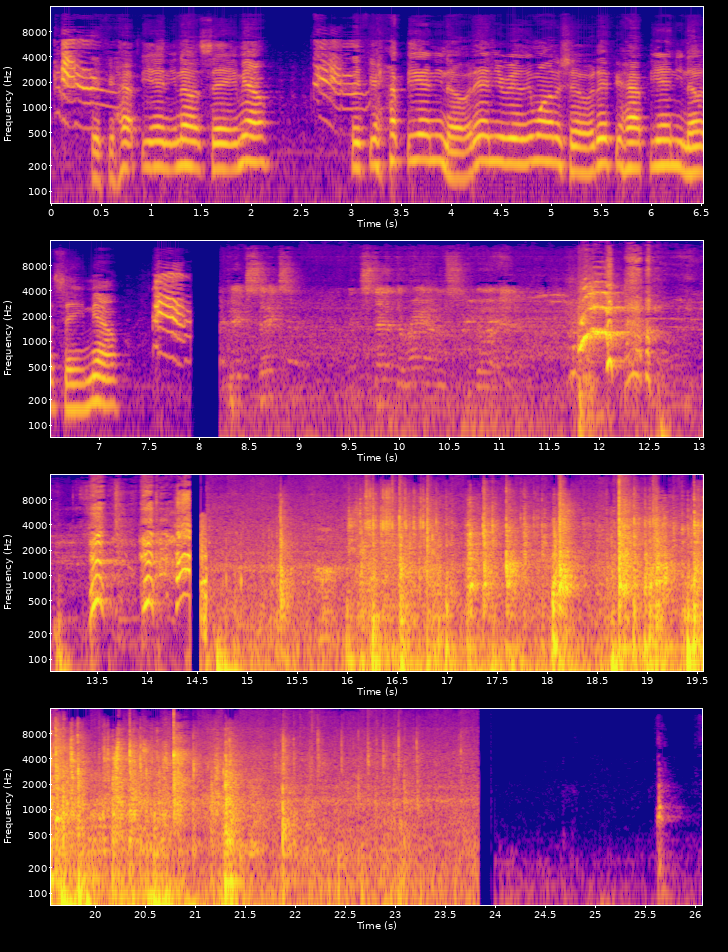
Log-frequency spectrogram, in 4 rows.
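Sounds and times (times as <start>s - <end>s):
people laughing hard: 11.7s - 14.5s.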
